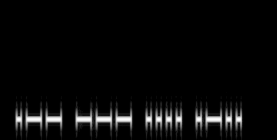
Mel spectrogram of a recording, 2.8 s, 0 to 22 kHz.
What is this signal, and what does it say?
Morse code, heard as a keyed tone, about 24 wpm, 600 Hz. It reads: WOHL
